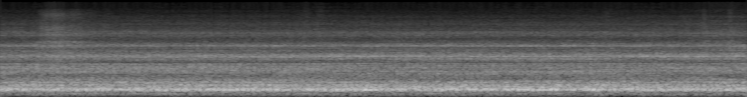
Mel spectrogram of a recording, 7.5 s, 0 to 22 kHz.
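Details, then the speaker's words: Webasto Thermo Top C coolant heater from a BMW E60 after repair; even, steady whirring roar with constant pitch, no surging or clicks, no smoke, no errors; burner and fan run normally. "everything works fine, you have to turn it on a few times to be sure that everything is OK"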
